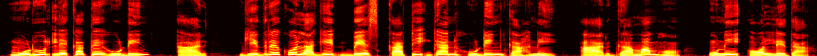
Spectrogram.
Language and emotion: Santali, neutral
